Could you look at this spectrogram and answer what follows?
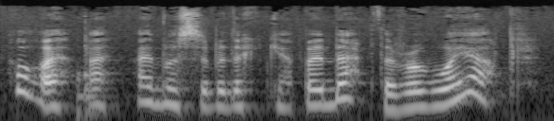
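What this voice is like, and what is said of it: High-pitched little schoolboy voice. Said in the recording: “your voice is really funny ... I've gone high pitch. I've gone like a little schoolboy.”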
